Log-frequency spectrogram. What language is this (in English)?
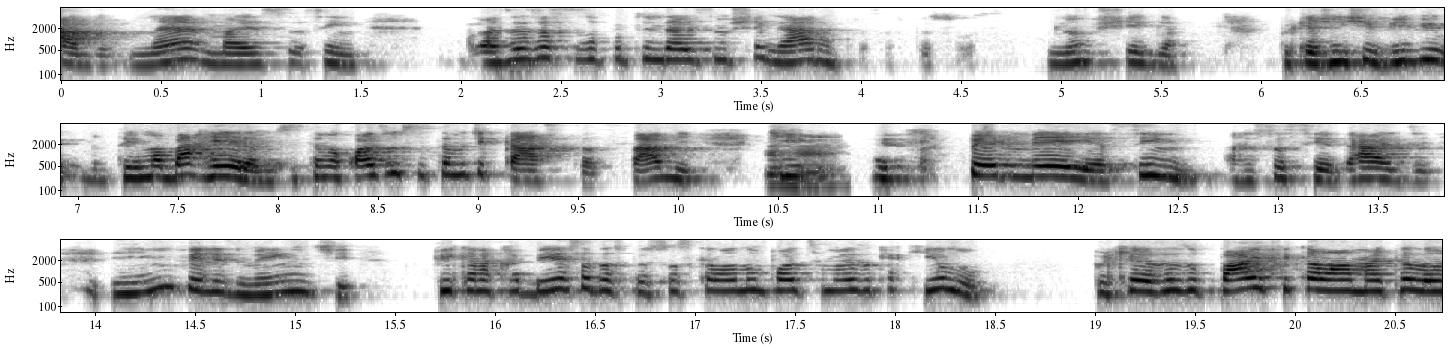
Portuguese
